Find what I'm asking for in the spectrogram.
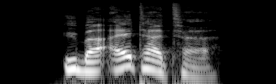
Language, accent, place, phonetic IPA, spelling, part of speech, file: German, Germany, Berlin, [yːbɐˈʔaltɐtə], überalterte, adjective / verb, De-überalterte.ogg
- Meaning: inflection of überaltert: 1. strong/mixed nominative/accusative feminine singular 2. strong nominative/accusative plural 3. weak nominative all-gender singular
